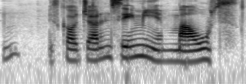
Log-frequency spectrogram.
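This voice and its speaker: A woman teaching German vocabulary to learners, repeating words slowly syllable by syllable for pronunciation drills. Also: fairly low pitch, fairly bright tone, no room sound. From India. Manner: drawn-out, careful word-by-word pronunciation drills. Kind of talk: explaining vocabulary to learners, mixing Hindi and English.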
